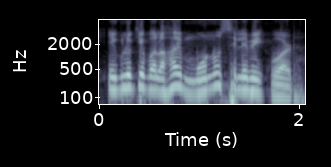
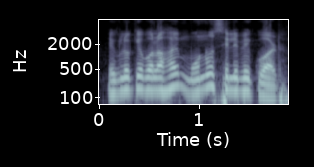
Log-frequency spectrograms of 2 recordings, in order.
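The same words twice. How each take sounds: The two takes are said the same way.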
